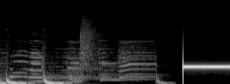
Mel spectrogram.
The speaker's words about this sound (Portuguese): Chegou à caixa de correio de Telerrelação. Ouça as nossas confissões após o sinal.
